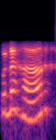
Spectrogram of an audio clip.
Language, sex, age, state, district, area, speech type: Sanskrit, female, 18-30, Karnataka, Bangalore Rural, rural, conversation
